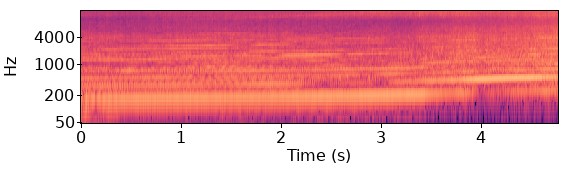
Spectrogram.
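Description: The 2.0-litre 16-valve turbocharged four-cylinder engine of a VW Golf Mk1 running on a chassis dyno, rising slowly and steadily in pitch as it pulls up through the revs in a dyno run.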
